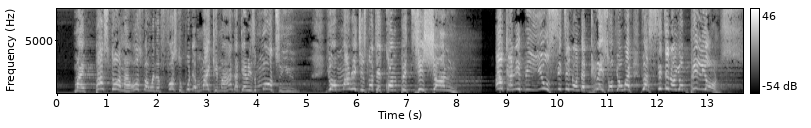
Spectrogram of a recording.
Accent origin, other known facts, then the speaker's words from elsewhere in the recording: Lagos, Nigeria; If I talk to you, I came from Lagos, oh.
